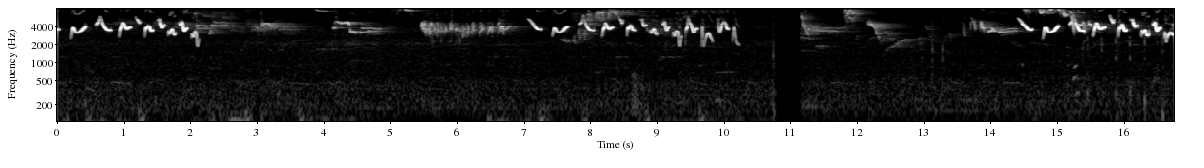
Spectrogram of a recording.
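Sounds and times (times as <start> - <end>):
ultramarine grosbeak Cyanoloxia brissonii looping whistles: 0.0 - 2.2, 7.1 - 10.2, 14.4 - 16.7.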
